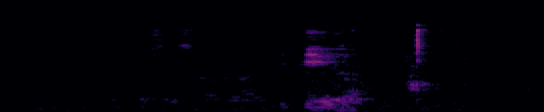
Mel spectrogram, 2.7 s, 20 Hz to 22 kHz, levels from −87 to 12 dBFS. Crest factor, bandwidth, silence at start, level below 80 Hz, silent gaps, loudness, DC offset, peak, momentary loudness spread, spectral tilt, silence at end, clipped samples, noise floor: 36 dB; 11 kHz; 0.75 s; under -90 dBFS; none; -50 LUFS; under 0.1%; -22 dBFS; 21 LU; 0.5 dB/octave; 0.55 s; under 0.1%; -78 dBFS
